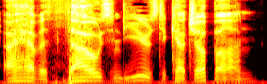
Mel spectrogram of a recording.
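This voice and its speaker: A man voicing an ancient pony princess in a story, sly, menacing and deliberately gloating. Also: medium pitch, fairly bright tone, dry recording, close to an everyday voice.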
